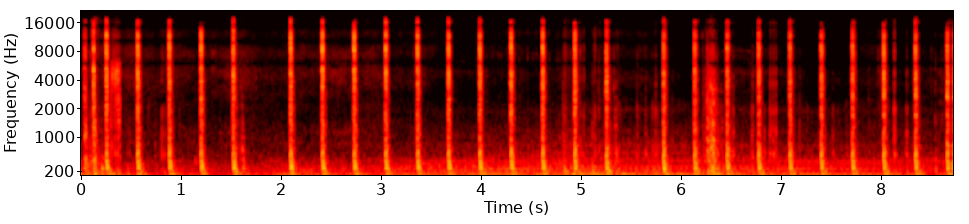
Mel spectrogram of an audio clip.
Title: 2014 F-150 ticking noise from dashboard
